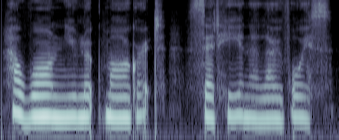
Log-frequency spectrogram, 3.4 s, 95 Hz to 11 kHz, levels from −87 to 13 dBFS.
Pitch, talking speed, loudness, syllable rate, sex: 210 Hz, 195 wpm, -15 LUFS, 4.8 syllables/s, female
